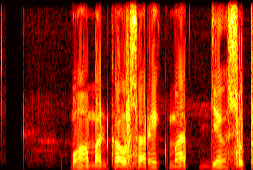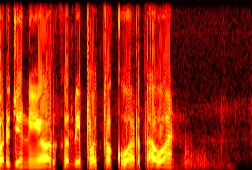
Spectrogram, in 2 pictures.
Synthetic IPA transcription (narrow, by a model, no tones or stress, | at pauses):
muɦamad̚kausarhik̚mat̪̚d͡ʒɨŋsupərd͡ʒuniɔrkɨrdipɔt̪ɔkuwart̪a̰wan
